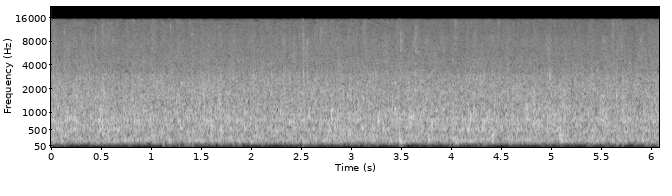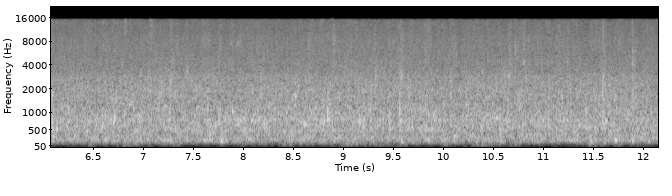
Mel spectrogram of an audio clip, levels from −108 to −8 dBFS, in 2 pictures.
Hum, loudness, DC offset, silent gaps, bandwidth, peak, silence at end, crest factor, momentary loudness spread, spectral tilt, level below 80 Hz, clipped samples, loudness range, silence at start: none; -25 LUFS; under 0.1%; none; 15.5 kHz; -8 dBFS; 0 s; 18 dB; 1 LU; -2 dB/octave; -72 dBFS; under 0.1%; 0 LU; 0 s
